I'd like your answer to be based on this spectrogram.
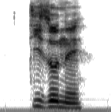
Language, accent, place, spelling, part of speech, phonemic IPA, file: French, France, Lyon, tisonner, verb, /ti.zɔ.ne/, LL-Q150 (fra)-tisonner.wav
- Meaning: to poke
